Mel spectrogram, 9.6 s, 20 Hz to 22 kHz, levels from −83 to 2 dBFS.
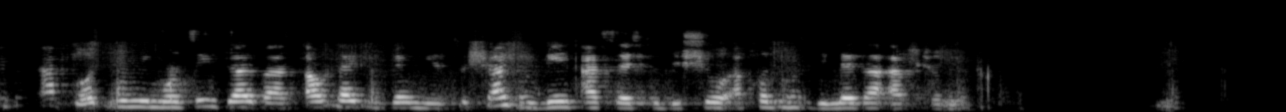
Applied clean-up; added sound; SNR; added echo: neural mask model DeepFilterNet 3.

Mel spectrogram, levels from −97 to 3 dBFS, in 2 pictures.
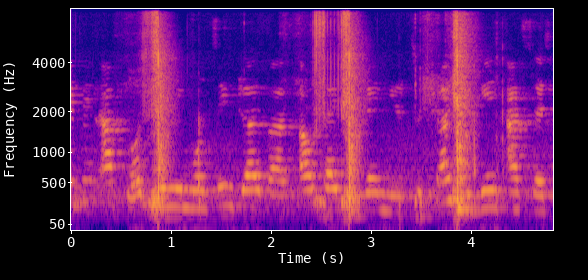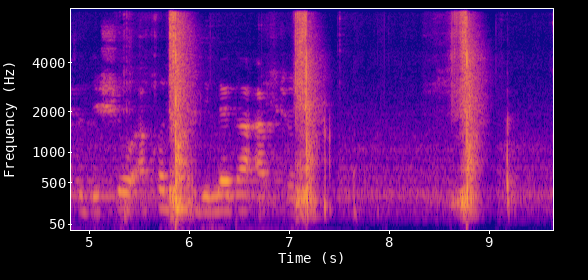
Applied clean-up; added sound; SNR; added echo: none; Domestic sounds, home sounds; -3 dB; reverberation time 0.9 s.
